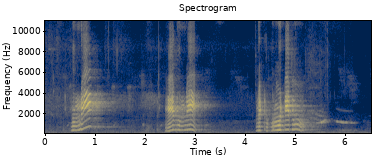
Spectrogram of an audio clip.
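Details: A pet talking parrot talks in three short bursts of harmonic, speech-like syllables, rising and falling in pitch, with a faint hum behind.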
